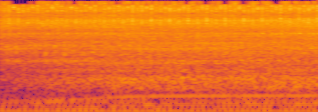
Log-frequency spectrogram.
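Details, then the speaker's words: Auction car being inspected with minor front damage and a straight frame: steady, even low rumble with no knocks or ticks. A smooth idle; the engine sounds healthy. "Frame over here is straight. Engine sounds healthy."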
